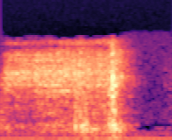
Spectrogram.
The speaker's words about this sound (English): Yes, come in and shut the door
